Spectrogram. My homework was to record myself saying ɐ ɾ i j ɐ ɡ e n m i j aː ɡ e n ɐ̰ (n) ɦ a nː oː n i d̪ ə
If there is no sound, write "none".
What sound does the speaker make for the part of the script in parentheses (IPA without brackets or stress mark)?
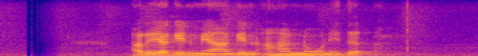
none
